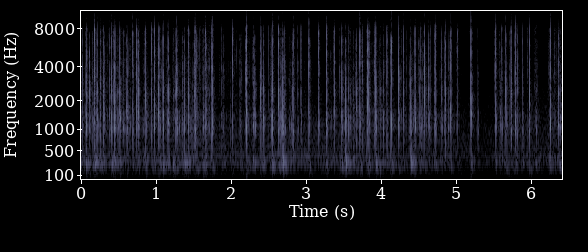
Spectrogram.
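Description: A compact Mojo68 mechanical keyboard with a clear acrylic case and cream and orange plastic keycaps is typed on continuously with the fingertips of both hands. It gives a fast, steady stream of short, bright, dry clicks and clacks with almost no low end, pausing briefly just before the end.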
